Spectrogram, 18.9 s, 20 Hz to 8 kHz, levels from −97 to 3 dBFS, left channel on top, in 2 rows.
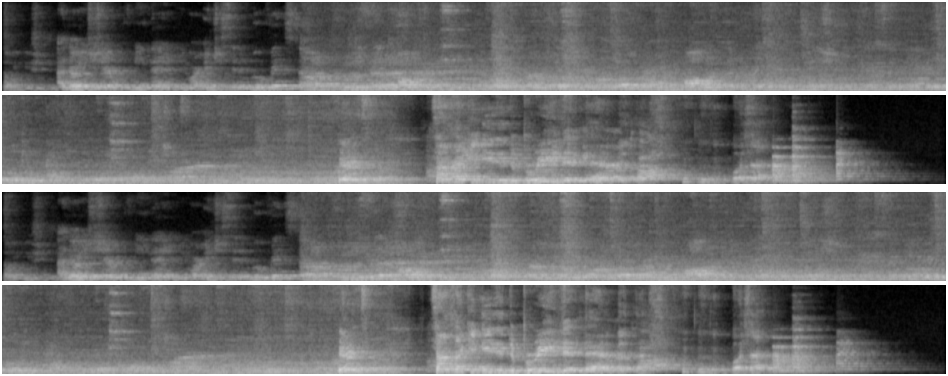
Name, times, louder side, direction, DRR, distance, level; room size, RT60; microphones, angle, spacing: voice 1, 0.0-3.2 3.5-8.4 8.8-10.5 10.9-11.3 12.0-12.8 13.6-13.8 14.8-14.9 17.1-17.7, left 1 dB, 25° left, -3 dB, 0.9 m, -30 dB
sound 1, 3.0-13.3, equal, 50° right, 0.9 m, -27 dB
voice 2, 12.8-15.9 16.4-17.1, right 2 dB, 30° right, 2 dB, 0.3 m, -21 dB
voice 3, 13.7-14.2 14.8-16.1 17.8-17.9, left 3 dB, 70° left, 1 dB, 0.6 m, -30 dB
4.1 x 2.5 x 3.5 m, 1.4 s
head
